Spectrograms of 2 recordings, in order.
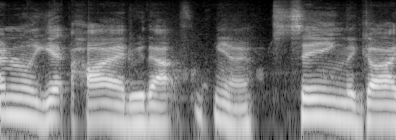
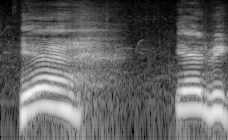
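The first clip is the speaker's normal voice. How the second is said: excited yeah; 9 semitones higher than usual. Real, not acted. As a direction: blurt it out with a jolt. Sudden emphatic yeah.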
